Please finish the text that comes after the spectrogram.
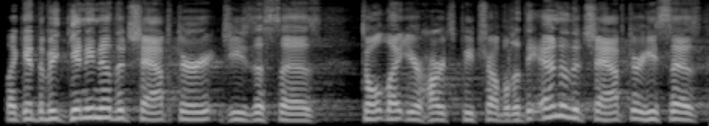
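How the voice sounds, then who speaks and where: Male pastor, conversational but emphatic sermon delivery, bright tone, long hall reverb. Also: sits high, fast talker. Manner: conversational, emphatic preaching with frequent "like" and restarts.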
